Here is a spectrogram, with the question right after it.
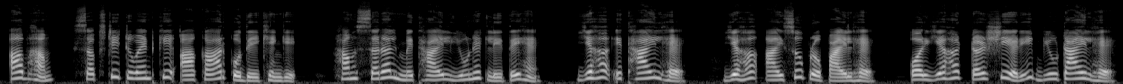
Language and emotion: Hindi, neutral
